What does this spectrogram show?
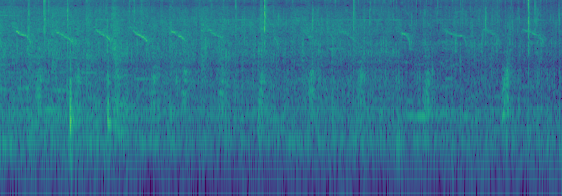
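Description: A bird chirping over and over, short high falling chirps about twice a second that thin out after about four seconds, with a few faint clicks.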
